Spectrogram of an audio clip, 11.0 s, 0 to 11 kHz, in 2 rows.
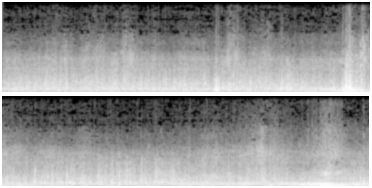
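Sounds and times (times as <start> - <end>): wind rushing over microphone: 0.0 - 11.0
motorcycle engine running: 8.1 - 11.0.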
